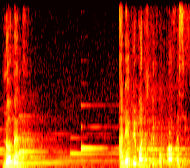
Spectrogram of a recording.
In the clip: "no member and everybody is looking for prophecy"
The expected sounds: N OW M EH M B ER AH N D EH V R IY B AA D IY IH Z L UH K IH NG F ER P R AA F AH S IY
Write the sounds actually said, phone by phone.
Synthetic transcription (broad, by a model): N OW M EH M B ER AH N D EH V R IY B AA D IY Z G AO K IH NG F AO P R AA F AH S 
